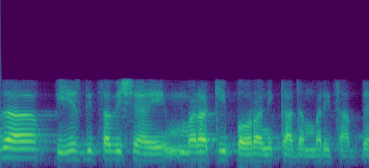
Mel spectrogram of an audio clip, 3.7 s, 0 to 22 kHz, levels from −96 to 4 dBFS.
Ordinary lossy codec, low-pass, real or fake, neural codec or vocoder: none; 3.6 kHz; fake; codec, 16 kHz in and 24 kHz out, 1 kbps, XY-Tokenizer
